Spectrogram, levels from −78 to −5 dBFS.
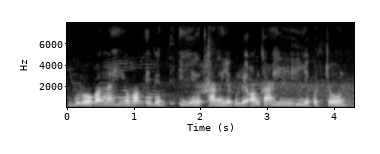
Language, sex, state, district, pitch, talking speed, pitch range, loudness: Chakma, female, Tripura, Dhalai, 200 Hz, 165 wpm, 190-215 Hz, -17 LUFS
